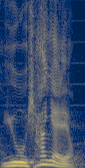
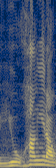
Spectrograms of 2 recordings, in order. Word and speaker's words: 유향: 아멘 두 번째는 양이에요 유이 아닙니다 유향이 우리 자꾸 발음을 잘못해서 유황이 이야기하는 분도 계신데 향입니다 향수할 때 향자 그래요 향기를 받을 때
